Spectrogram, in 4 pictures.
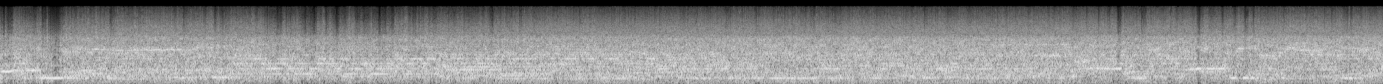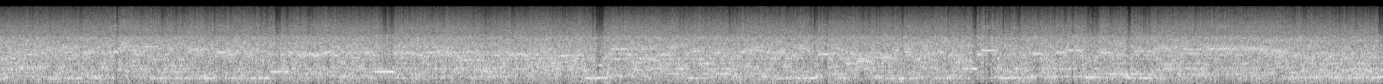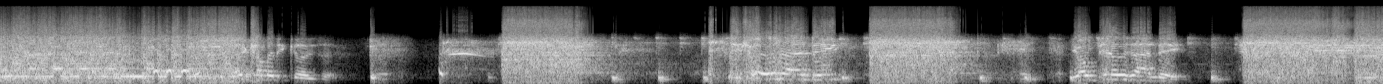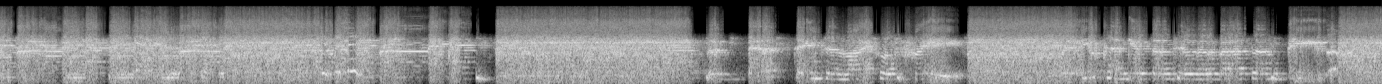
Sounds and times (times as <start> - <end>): Heavy metal: 0.0 - 30.3, 32.1 - 37.9, 40.0 - 55.3
Speech: 30.0 - 31.1, 38.4 - 39.6.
